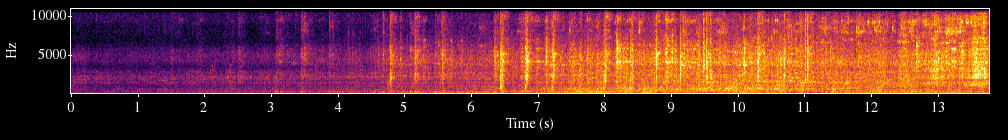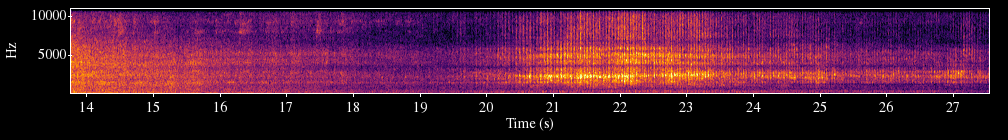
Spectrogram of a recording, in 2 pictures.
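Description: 060-DA (LDE2100) diesel-electric locomotive passing with its passenger coaches: the diesel engine running and the wheels clicking over rail joints, growing louder to a peak in the middle and then fading as the train goes by. A high-pitched squeal rises briefly about twenty seconds in.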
